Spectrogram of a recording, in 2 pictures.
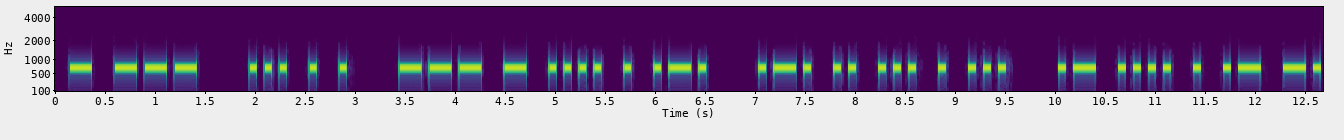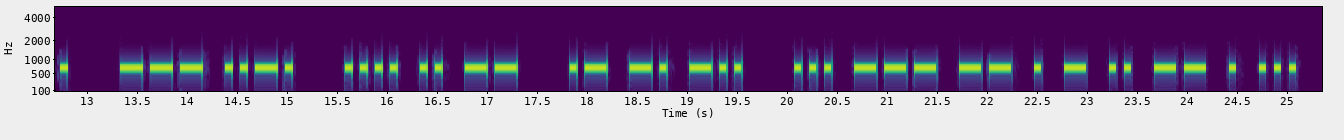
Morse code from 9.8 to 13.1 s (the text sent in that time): AHEAD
